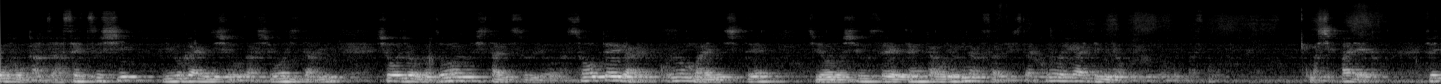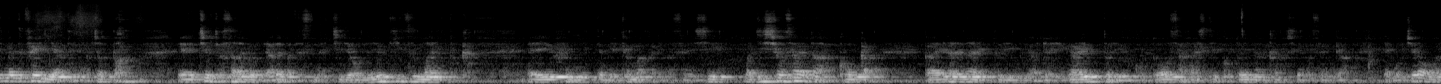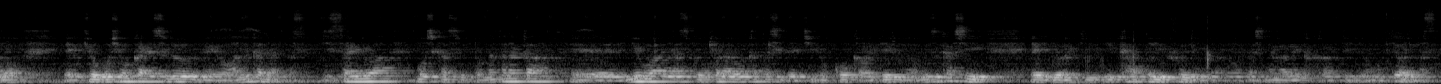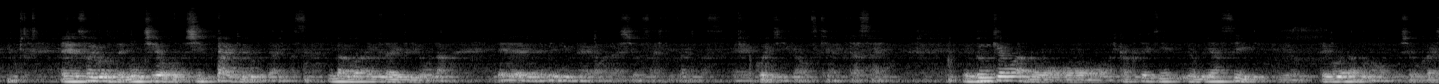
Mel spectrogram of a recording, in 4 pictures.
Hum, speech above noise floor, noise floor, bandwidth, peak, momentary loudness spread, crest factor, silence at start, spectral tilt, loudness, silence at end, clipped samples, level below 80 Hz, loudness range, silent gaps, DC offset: none; 22 dB; -44 dBFS; 12 kHz; -6 dBFS; 16 LU; 18 dB; 0 s; -9 dB/octave; -23 LUFS; 0 s; under 0.1%; -64 dBFS; 6 LU; none; under 0.1%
